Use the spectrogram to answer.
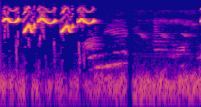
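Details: Cinereous tit (gelatik batu) singing wingko style: rapid high wavy whistles interleaved with lower slurred notes for over a second, followed by faint tonal background sounds and low hum.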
